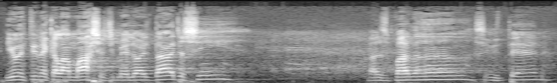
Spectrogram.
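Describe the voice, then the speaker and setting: Bright-voiced man preaching a testimony. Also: a little high, fairly even intonation, moderate pace, slight background noise. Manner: emotional storytelling, acting out quoted voices. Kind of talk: sermon testimony. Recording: long hall reverb.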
